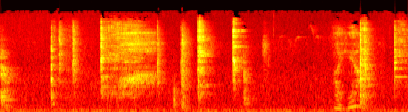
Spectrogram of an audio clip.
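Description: Tableware at a meal: bowls, spoons and chopsticks knocking against dishes in a series of short, sharp clinks, with a brief scraping sound about a second and a half in.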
